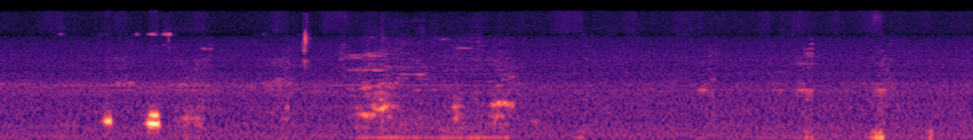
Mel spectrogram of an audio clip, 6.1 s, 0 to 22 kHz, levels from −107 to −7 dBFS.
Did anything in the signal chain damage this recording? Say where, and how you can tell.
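Yes. Repeated frames at the codec or storage stage: at 0.45 s a 48 ms block plays twice, and at 4.24 s a 24 ms block plays three times, each heard as a stutter. Each adds 48 ms of duplicated audio.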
